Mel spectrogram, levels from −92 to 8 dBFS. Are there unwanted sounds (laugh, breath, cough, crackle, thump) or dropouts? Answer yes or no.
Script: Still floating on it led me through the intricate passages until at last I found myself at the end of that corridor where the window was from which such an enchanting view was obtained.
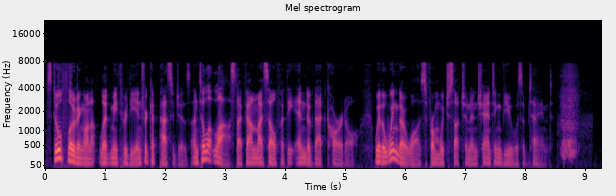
yes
